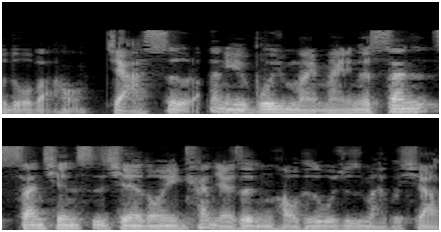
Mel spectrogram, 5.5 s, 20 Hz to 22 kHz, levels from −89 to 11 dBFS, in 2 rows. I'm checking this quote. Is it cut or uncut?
cut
